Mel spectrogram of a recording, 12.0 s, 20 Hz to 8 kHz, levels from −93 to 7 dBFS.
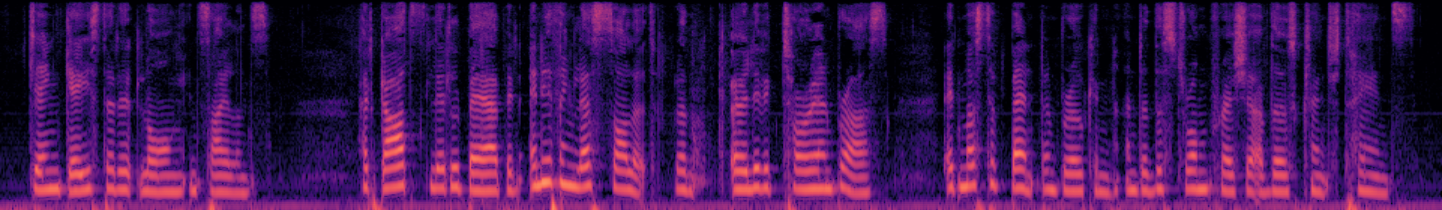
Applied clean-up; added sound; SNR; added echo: none; none; none; none.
